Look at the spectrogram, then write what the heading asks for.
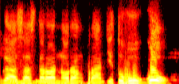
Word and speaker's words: Hugo: Ente tahu nggak sastrawan orang Perancis itu Hugo namanya, bukan Huwa Jawun. Hugo.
